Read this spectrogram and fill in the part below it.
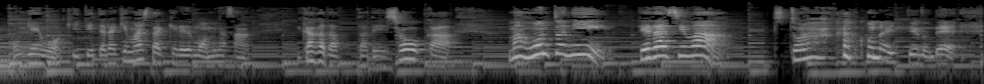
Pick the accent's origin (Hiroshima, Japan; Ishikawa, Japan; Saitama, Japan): Saitama, Japan; Sayama; now in Yokohama, Japan; 私の地元はですねここ埼玉県狭山市なので、えー、所沢から本当すぐ近いところで生まれ育ったんですけれども今横浜に住んでまして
